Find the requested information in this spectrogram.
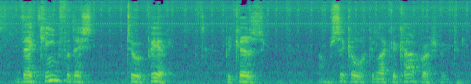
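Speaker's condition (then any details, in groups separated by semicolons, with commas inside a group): Motor neurone disease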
